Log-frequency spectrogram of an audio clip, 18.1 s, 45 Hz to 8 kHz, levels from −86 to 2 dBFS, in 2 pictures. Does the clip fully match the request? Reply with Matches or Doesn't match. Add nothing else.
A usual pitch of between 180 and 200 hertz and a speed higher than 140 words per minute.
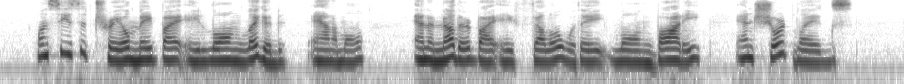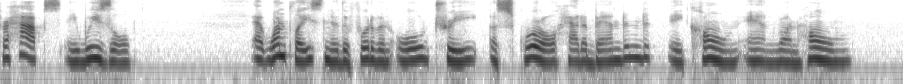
Matches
